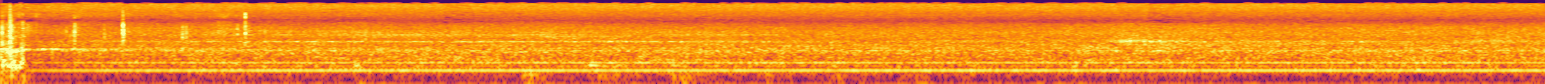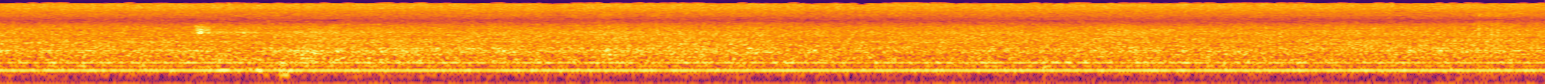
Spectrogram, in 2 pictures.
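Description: Steady low hum and hiss of the room and recording chain, with no speech; a brief sharp knock right at the start.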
